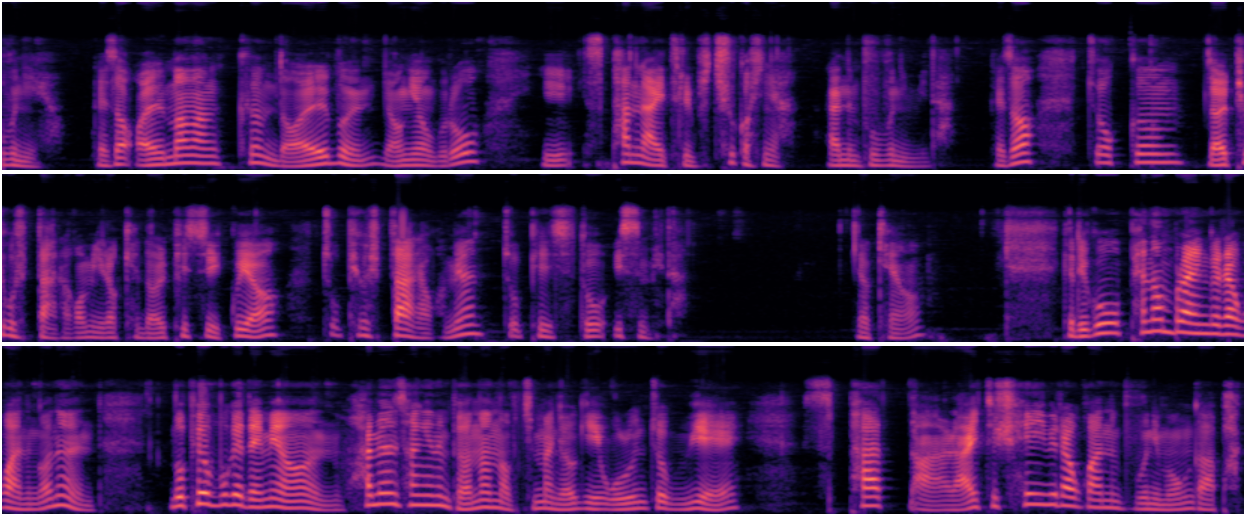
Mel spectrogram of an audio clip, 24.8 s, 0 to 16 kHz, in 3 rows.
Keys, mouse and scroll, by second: 7.4 click, 10.6 click, 12.5 click, 17.4-18.1 drag, 23.4 click.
